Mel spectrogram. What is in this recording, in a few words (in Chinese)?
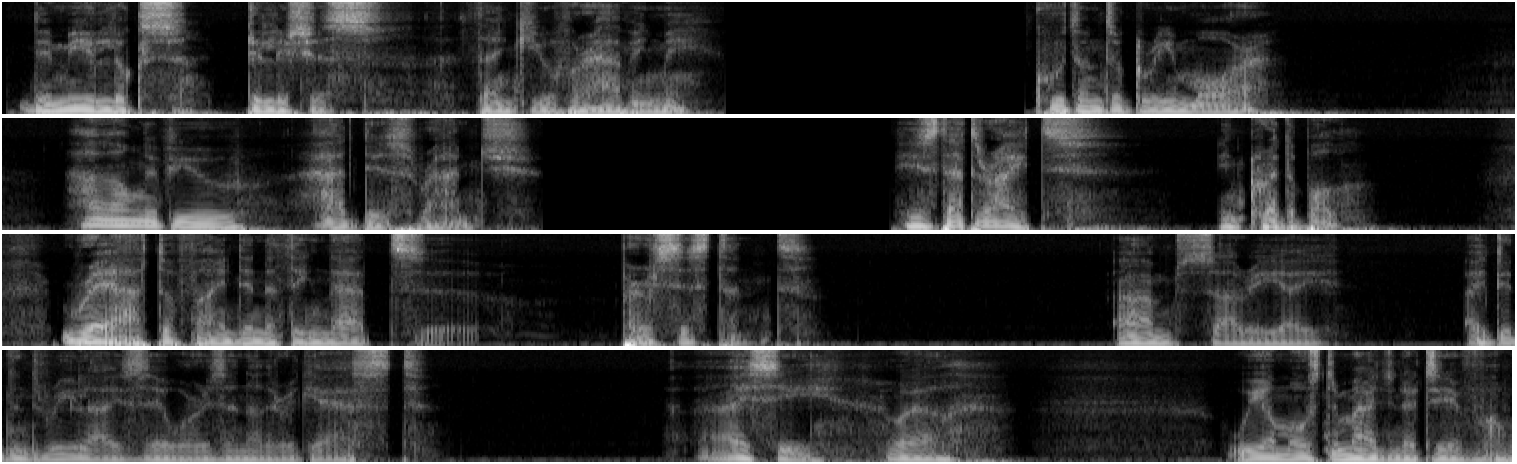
外籍英男 人物模仿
